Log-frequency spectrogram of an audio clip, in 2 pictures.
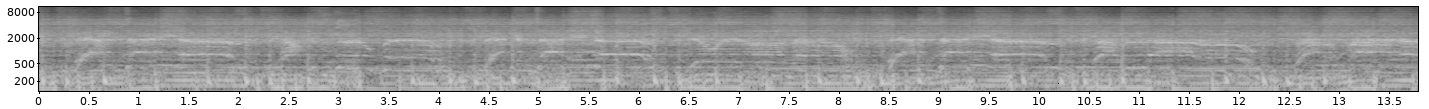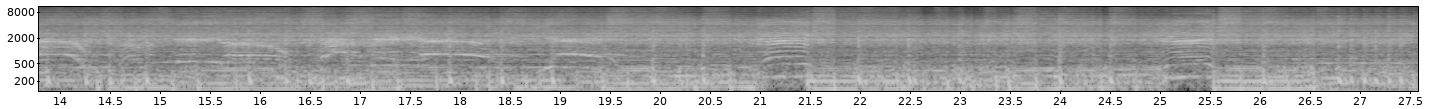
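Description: Rock music with singing, played loudly through a Sony TA-F707ES MOS-FET integrated amplifier and a pair of hi-fi speakers and picked up in the room. The bass drops out briefly twice near the end.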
